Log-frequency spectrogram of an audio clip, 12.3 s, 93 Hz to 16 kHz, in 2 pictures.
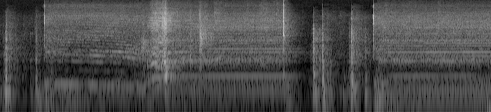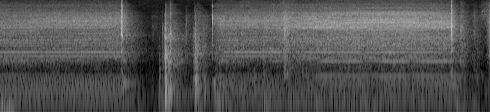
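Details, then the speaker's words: Renault 5 GT Turbo van during rebuild, priming the fuel pump. Short bursts of steady electric whirring, each starting and stopping with a click, no strain or leaks. Normal fuel pump priming. "when I prime it the fuel pressure should build and you should hear the pump labor and maybe you'll leave the bubbling in the tank where the air gets pushed through into the tank"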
